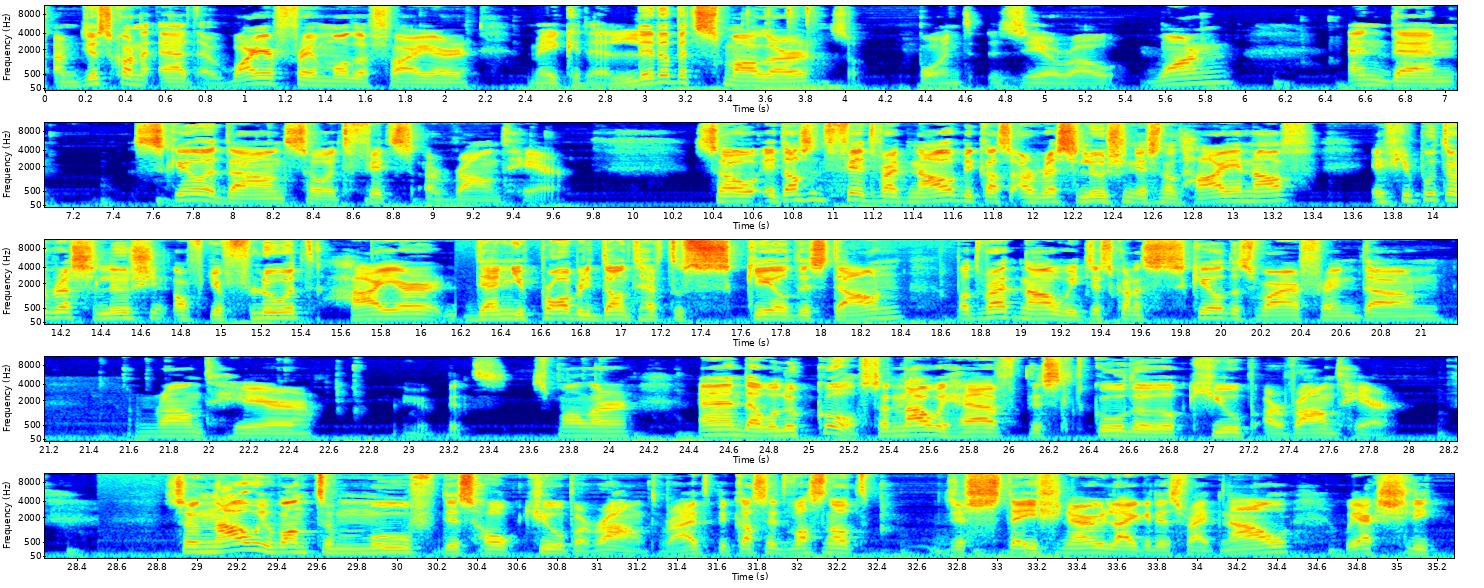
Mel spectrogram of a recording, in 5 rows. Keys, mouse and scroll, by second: 0.6-5.2 drag, 5.8-6.3 shift+middle drag, 6.3-7.0 scroll up 5, 7.0 right click, 7.3-8.1 middle drag, 8.1 right click, 8.4-8.8 shift+middle drag, 8.8-9.4 scroll up 3, 9.4 s, 10.9-12.0 scroll down 4, 16.1 right click, 17.2 right click, 18.0-18.6 scroll up 6, 18.6-19.2 shift+middle drag, 19.2 s, 21.6 right click, 22.3 right click, 22.6 s, 23.8 right click, 24.0-24.5 scroll down 5, 24.5-25.0 shift+middle drag, 25.0 scroll down 2, 25.5-28.4 middle drag, 28.4 right click, 31.8 shift+c, 32.5-32.9 shift+middle drag, 32.9-34.3 scroll up 6, 34.3-35.2 shift+middle drag.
